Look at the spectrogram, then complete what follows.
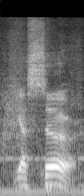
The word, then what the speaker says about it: Yasur: up there to climb an active volcano Mount yasur that's how you pronounce it there's literal lava with liquid hot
